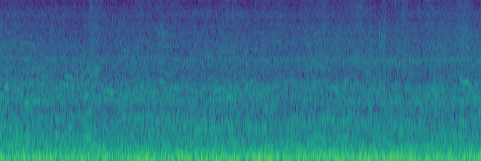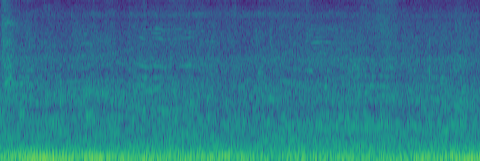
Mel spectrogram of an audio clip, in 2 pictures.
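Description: Men, women and children chatter softly nearby outdoors.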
